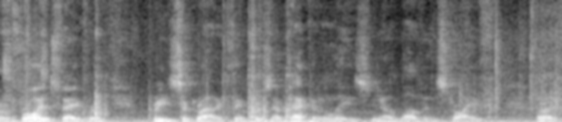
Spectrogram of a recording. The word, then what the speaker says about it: Empedocles: up with one of Freud's favorite pre-Socratic thinkers, Empedocles. Love and strife are at the bottom of everything. Eros and aggression. Kind of interesting, Freud's relationship to the pre-Socratics. Very little's been written about this. There's some. Empedocles.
